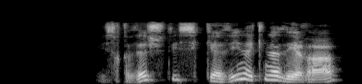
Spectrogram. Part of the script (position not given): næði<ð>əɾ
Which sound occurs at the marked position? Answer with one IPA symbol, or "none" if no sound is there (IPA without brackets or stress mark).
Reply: ʁ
